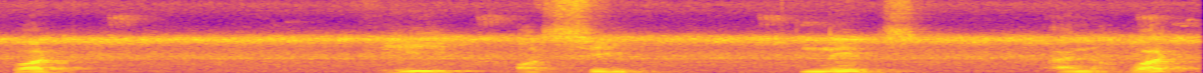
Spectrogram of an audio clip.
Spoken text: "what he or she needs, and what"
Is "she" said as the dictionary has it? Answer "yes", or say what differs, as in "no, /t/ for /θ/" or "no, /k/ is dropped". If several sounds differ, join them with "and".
no, /s/ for /ʃ/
